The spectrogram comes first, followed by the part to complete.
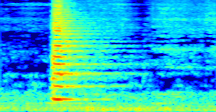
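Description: A single short horn blast from an approaching GW Train Regio diesel railcar, starting sharply about half a second in and fading away within about a second.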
